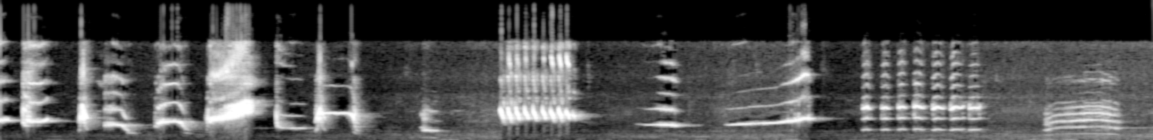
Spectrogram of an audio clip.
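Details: Asian pied starling sound used to provoke starlings into responding: dense squeaky chattering, a harsh buzzy burst, rising whistles and a quick trill of evenly spaced notes, then a short wavering phrase.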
